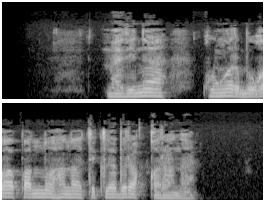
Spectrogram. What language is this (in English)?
Bashkir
